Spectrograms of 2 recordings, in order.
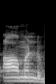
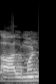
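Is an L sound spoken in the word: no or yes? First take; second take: no; yes. First: The L sound is left out of the word. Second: The L sound is pronounced in the word. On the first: The speaker calls it right. "एल silent आमंड बोलेंगे इसको" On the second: The speaker calls it wrong. "बहुत सारे लोग इसको पता नहीं क्या पढ़ते होंगे"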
